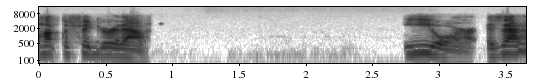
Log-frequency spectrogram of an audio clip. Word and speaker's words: Eeyore: Eeyore. Is that how it's pronounced? Eeyore? Eeyore.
